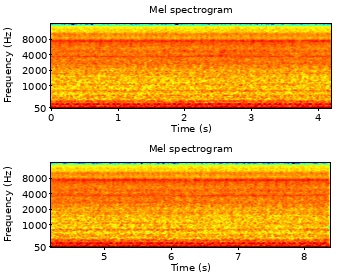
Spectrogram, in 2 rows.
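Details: Rebuilt 2009 Hemi 1500 V8 warming after first start: smooth, steady low-pitched idle, no ticking or stumble, speed even; about 87 psi oil pressure, no longer jerking.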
